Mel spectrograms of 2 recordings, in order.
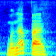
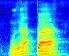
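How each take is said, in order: Both takes have the same delivery.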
